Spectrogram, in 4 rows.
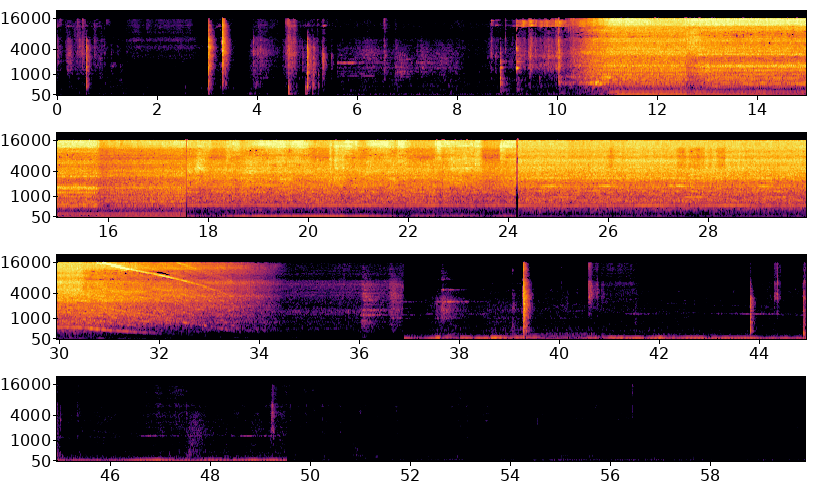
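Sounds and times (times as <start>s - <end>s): sanding disc grinding: 10.3s - 34.5s.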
